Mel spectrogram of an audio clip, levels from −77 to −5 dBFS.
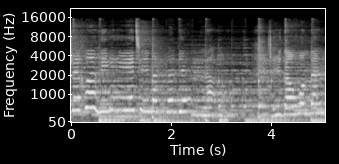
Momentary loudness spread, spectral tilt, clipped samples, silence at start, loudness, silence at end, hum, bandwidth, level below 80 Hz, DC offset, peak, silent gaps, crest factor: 7 LU; -4 dB/octave; under 0.1%; 0 s; -14 LUFS; 0 s; none; 16 kHz; -26 dBFS; under 0.1%; 0 dBFS; none; 14 dB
